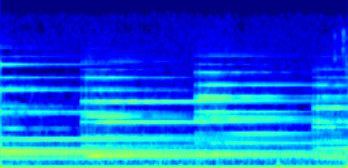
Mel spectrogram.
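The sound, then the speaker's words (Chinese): Christmas bells ring out in a steady, sustained chime, with new strikes arriving roughly every second and each tone lingering into the next. Loud and clear, with no voices. “小朋友，你听，这是什么钟声啊？啊，是圣诞钟声，快来，我们来欢迎主耶稣。”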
